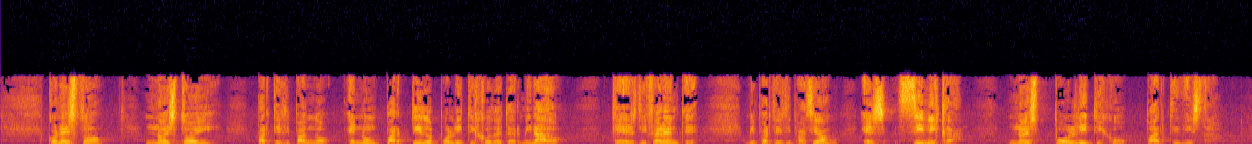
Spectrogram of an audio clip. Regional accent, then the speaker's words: Guatemala; si soy guatemalteco

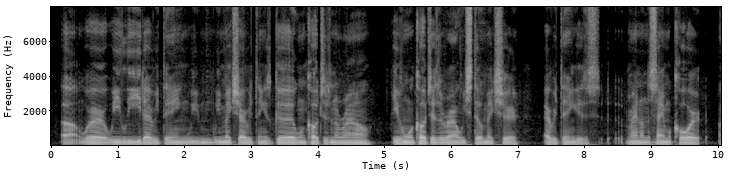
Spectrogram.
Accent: St. Louis, Missouri, United States; I'm from St. Louis, so it kind of brings back memories of playing at home.

